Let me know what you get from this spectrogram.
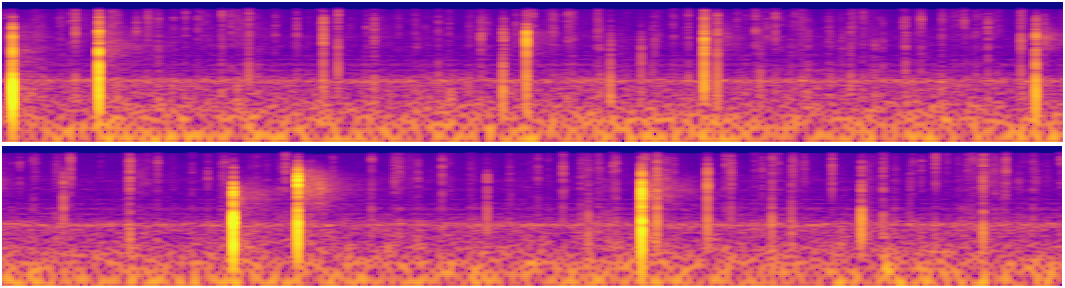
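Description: Fire crackling in a fireplace: faint, irregular sharp pops and snaps, a handful of them louder, over a soft steady hiss.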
